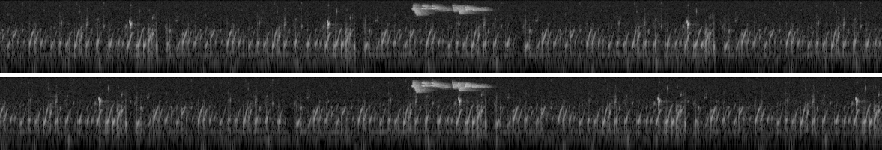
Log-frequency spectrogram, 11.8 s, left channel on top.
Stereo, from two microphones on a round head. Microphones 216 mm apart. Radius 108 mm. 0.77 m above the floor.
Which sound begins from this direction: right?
A bird, at 5.5 s.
